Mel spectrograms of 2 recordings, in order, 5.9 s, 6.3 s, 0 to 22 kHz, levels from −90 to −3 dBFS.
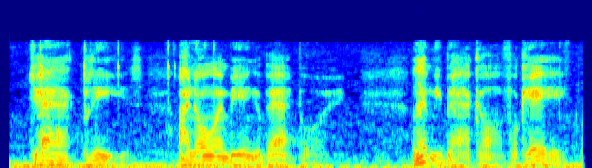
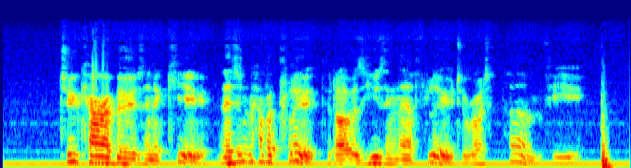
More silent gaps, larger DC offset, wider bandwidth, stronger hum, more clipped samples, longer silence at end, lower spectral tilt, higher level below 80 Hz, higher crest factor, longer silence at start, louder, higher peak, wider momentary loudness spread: neither; neither; about the same, 8.4 kHz vs 9 kHz; neither; neither; about the same, 0.1 s vs 0 s; second, -4.5 dB/octave vs -9 dB/octave; about the same, -36 dBFS vs -34 dBFS; about the same, 20 dB vs 18 dB; about the same, 0.1 s vs 0.05 s; second, -26 LUFS vs -19 LUFS; second, -6 dBFS vs 0 dBFS; first, 18 LU vs 14 LU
